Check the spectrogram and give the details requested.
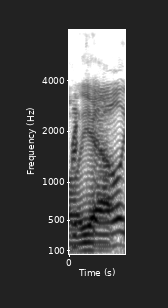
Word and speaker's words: Brickell: Hey, Carol Brickell, I think is pronounced right. Brickell, yes. Yeah.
